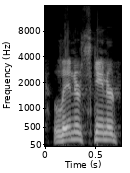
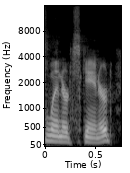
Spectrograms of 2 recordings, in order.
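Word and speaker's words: Lynyrd Skynyrd: left Mofi head games Mofi head games 44.99 Leonard skinnard pronounced Leonard skinnard that is 64.99 2 LP last one 45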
